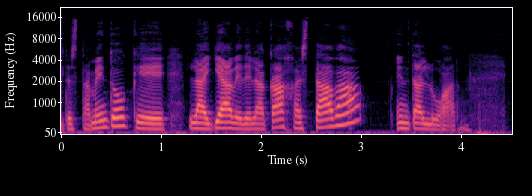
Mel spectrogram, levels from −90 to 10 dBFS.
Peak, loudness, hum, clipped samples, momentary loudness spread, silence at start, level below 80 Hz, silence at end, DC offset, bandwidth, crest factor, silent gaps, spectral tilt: -6 dBFS; -22 LUFS; none; under 0.1%; 11 LU; 0 s; -48 dBFS; 0.2 s; under 0.1%; 15 kHz; 18 dB; none; -5.5 dB/octave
